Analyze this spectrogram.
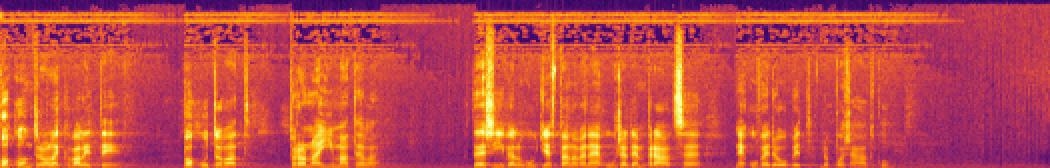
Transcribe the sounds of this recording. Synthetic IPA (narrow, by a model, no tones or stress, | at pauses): po̞ko̞nt̪ɾo̞lɛkvalɪt̪ɪ | po̞kut̪o̞vat̪ | pɾo̞najiːmat̪ɛlɛ | kt̪ɛr̝iːvɛlɦuːcɛst̪ano̞vɛnɛːʔuːradɛmpɾʔaːt͡sɛ | nɛʔuvɛdo̞wbɪt̪do̞po̞r̝aːt̪ku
